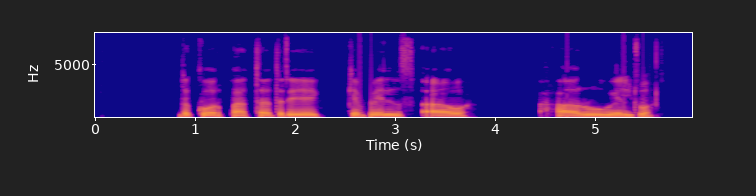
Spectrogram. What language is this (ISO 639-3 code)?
pus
